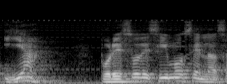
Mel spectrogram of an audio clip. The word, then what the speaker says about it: Yah: nombre ya que significa llave suena como ya por eso decimos en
